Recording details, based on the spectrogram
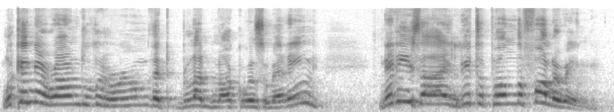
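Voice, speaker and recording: A man's voice: very high voice, lively intonation, brisk, darkish tone. A man from the United States narrating a scripted radio comedy in an imitation British accent. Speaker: solo performer narrating a script.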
